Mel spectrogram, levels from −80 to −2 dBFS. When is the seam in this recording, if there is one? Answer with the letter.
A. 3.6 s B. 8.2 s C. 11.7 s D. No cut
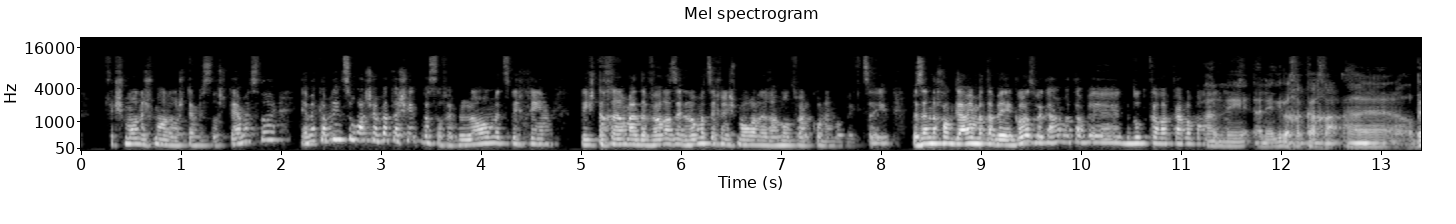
C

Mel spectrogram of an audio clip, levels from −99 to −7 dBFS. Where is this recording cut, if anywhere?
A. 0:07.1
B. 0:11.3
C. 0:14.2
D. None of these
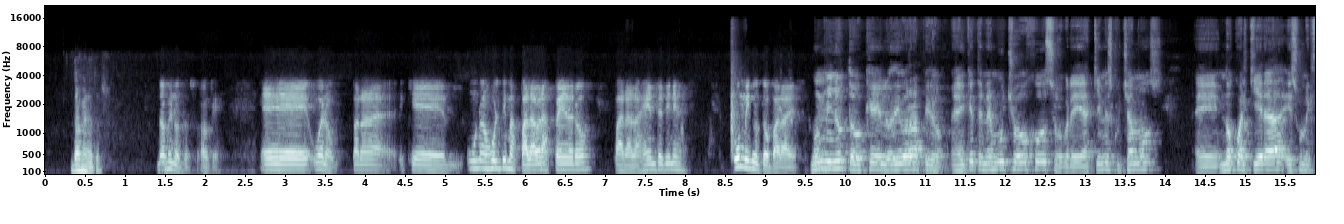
D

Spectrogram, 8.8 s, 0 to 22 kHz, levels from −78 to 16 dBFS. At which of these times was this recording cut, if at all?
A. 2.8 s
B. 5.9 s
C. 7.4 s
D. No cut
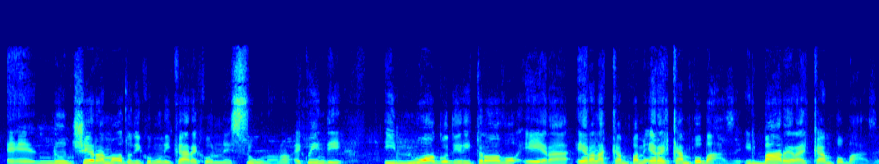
D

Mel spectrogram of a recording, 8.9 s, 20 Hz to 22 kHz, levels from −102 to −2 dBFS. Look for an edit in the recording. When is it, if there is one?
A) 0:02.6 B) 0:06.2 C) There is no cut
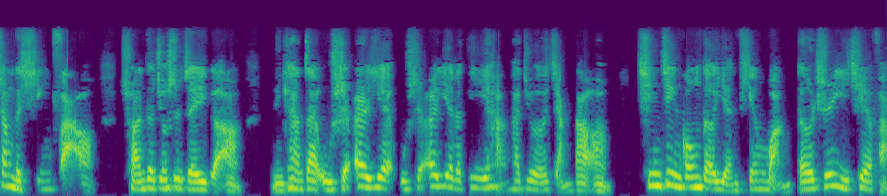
C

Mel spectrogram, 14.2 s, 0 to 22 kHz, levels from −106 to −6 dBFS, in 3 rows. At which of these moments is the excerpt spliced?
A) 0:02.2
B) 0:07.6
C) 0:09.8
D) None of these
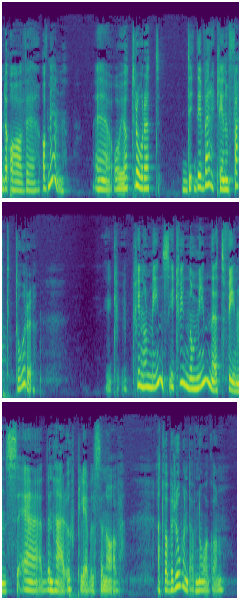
D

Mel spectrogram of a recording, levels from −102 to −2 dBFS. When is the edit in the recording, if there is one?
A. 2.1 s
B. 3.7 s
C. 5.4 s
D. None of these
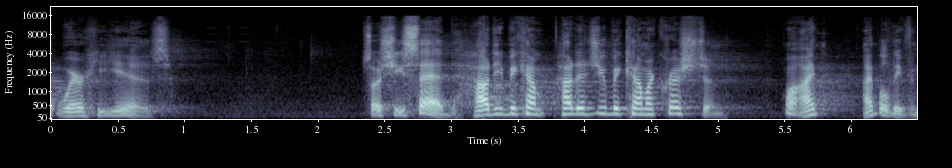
C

